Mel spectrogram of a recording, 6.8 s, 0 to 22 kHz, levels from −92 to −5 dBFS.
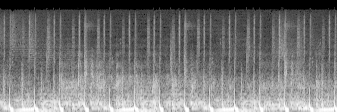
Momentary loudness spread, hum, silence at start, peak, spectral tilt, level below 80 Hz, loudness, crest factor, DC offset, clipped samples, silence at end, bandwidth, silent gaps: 3 LU; none; 0 s; 0 dBFS; -6.5 dB/octave; -12 dBFS; -12 LUFS; 10 dB; under 0.1%; under 0.1%; 0 s; 14.5 kHz; none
